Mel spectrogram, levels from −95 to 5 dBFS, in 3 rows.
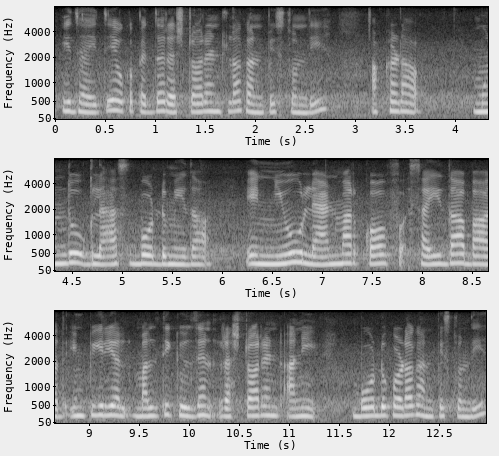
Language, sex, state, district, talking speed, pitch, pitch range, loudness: Telugu, female, Telangana, Hyderabad, 110 wpm, 225 Hz, 215-240 Hz, -15 LUFS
